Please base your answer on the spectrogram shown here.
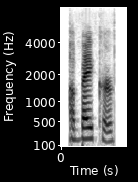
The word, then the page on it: baker: American English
